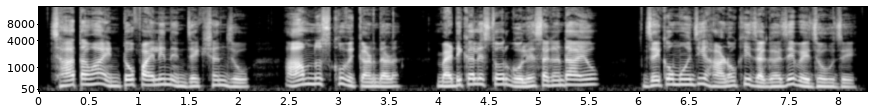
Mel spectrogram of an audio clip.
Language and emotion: Sindhi, neutral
